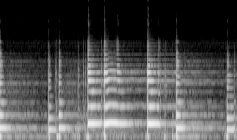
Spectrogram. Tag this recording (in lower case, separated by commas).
electric guitar, plucked string instrument, music, guitar, musical instrument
